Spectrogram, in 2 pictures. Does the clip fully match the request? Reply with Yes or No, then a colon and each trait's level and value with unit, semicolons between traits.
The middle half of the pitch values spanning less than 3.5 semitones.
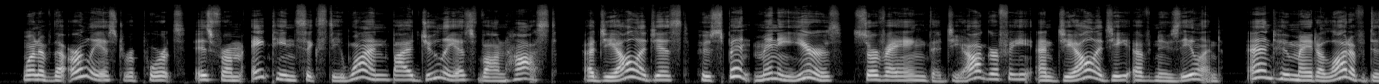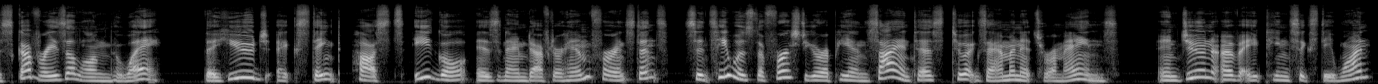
No: average, 4.5 semitones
